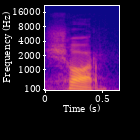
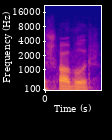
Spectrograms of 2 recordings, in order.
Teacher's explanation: দন্ত শয় ব র কী বলছি? স্বর। আমরা বলছি না কিন্তু সবর। তাহলে এই বটা কিন্তু উচ্চারণ হচ্ছে না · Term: অন্তস্থ ব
